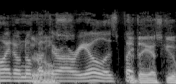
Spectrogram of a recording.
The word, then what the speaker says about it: areola: that incorrect uh apparently it's supposed to be areola what with the accent on the on the re i thought it was pronounced silver dollar the pink penny what i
